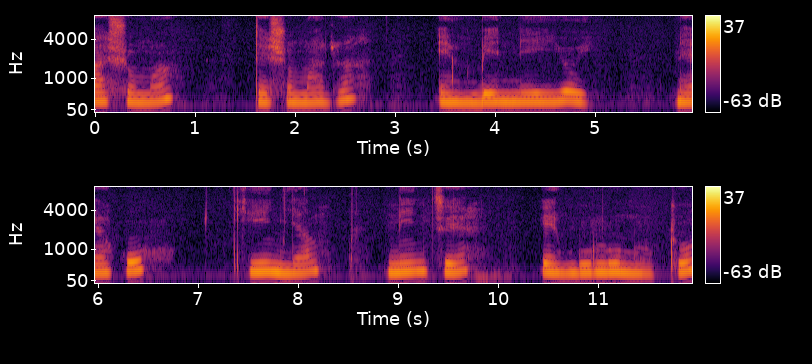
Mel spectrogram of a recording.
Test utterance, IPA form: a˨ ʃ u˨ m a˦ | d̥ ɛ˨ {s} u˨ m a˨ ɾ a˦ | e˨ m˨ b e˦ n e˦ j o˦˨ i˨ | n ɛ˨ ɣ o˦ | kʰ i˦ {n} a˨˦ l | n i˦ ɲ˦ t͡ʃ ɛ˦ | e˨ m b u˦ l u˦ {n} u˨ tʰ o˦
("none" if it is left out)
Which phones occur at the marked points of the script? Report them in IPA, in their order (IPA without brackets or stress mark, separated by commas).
ʃ, ɲ, n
